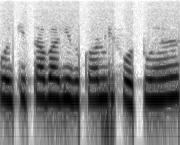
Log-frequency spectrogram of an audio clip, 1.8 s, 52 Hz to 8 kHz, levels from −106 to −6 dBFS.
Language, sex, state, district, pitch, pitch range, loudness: Rajasthani, female, Rajasthan, Churu, 255 Hz, 250-260 Hz, -14 LUFS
